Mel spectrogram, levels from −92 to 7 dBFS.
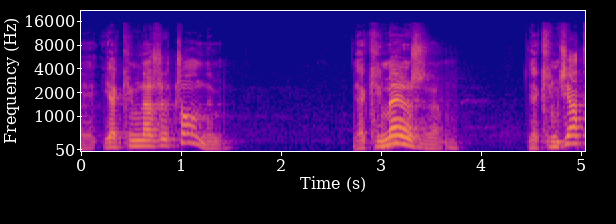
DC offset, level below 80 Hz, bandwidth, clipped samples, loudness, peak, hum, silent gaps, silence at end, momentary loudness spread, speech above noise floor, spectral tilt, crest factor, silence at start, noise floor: under 0.1%; -68 dBFS; 16 kHz; under 0.1%; -25 LUFS; -4 dBFS; none; none; 0 s; 20 LU; 45 dB; -4 dB/octave; 24 dB; 0 s; -71 dBFS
